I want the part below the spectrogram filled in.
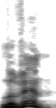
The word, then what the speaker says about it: Levin: The truth is, it's pronounced Levin everywhere but in Philadelphia, which is where I grew up. And they pronounce it Levin.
